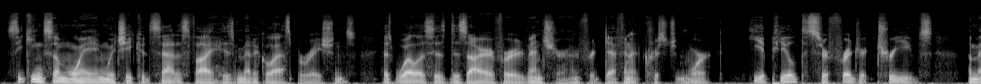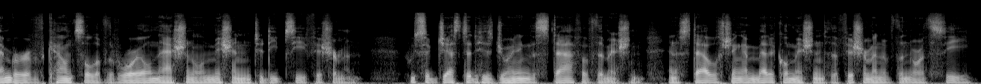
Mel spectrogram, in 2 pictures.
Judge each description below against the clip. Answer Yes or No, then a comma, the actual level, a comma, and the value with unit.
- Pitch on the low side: Yes, very low, 80 Hz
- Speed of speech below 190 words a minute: No, average, 195 wpm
